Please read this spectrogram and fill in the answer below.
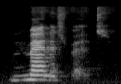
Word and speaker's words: management: classroom management management management oh yes the stress is on the first management management yes very good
